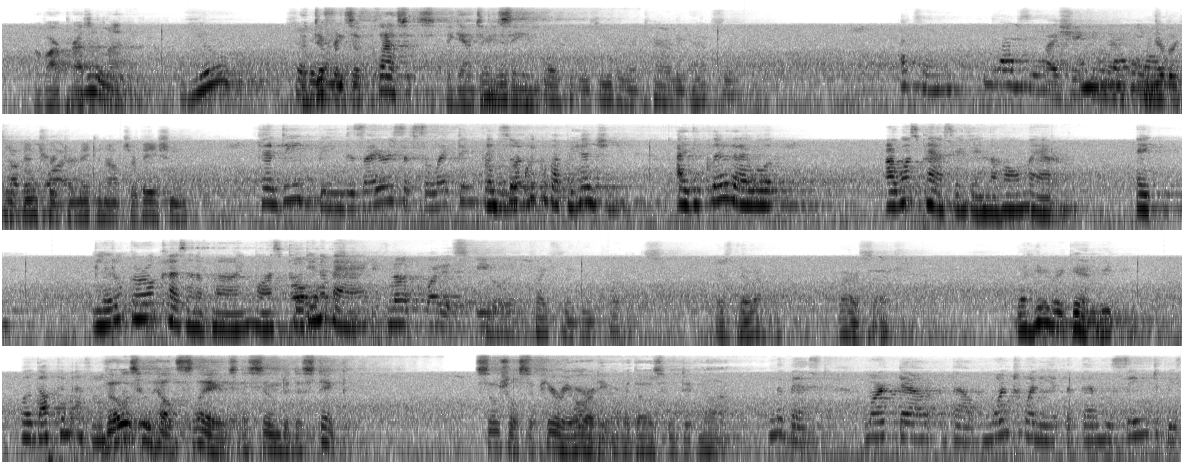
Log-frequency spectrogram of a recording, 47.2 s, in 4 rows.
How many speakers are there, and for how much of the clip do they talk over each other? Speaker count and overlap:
ten, about 14%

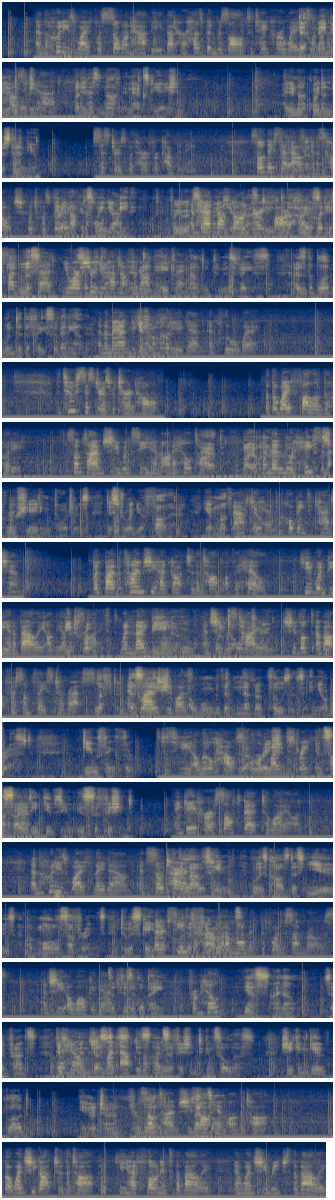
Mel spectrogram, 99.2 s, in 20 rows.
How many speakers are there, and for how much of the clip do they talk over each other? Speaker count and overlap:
two, about 28%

